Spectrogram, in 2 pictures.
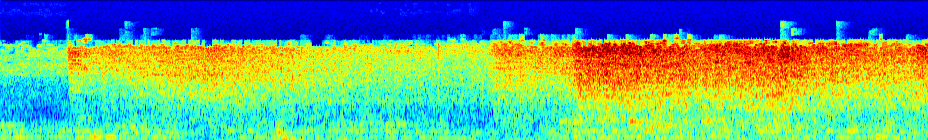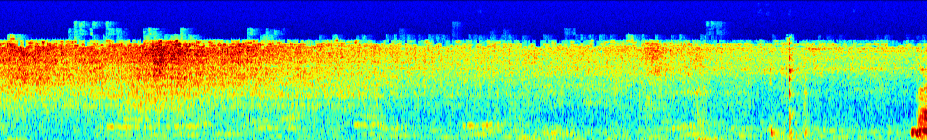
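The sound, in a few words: kanda (elephant yam) attu batter sizzling on hot pan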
